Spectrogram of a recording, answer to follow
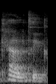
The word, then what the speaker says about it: Celtic: A good tip to staying hydrated is to add pink Himalayan salt or Celtic salt. Some people pronounce it Celtic salt, but either way, if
